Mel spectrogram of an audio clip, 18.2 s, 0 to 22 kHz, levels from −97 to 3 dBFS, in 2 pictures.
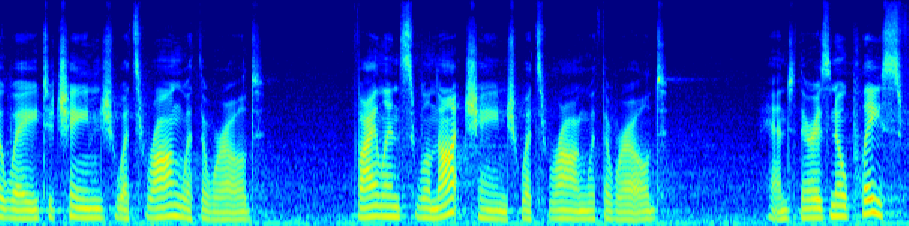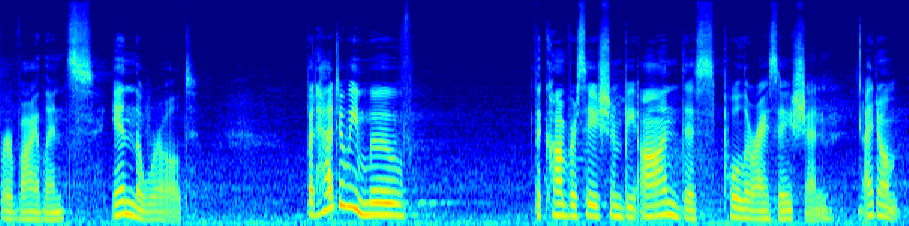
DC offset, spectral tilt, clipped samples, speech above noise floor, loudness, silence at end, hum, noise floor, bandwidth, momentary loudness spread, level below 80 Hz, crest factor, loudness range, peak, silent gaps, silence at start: under 0.1%; -5 dB/octave; under 0.1%; 25 dB; -35 LUFS; 0.05 s; none; -60 dBFS; over 20 kHz; 11 LU; -60 dBFS; 20 dB; 4 LU; -14 dBFS; none; 0 s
